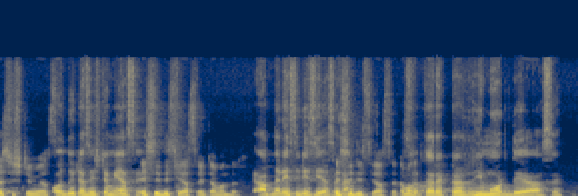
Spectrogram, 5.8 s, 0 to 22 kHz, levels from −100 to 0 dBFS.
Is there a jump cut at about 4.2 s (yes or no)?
yes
